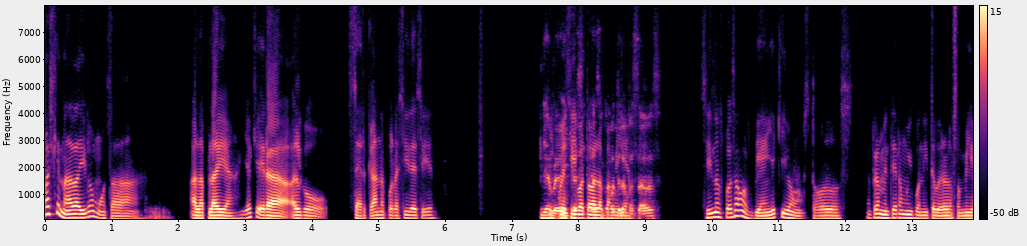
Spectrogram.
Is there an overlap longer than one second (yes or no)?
yes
